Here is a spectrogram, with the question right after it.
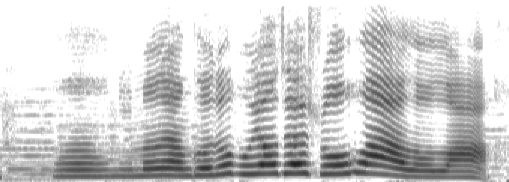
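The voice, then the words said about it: Lazy, drawling voice. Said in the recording (Chinese): “懒洋洋地躺在草地上，用懒懒的声音说”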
